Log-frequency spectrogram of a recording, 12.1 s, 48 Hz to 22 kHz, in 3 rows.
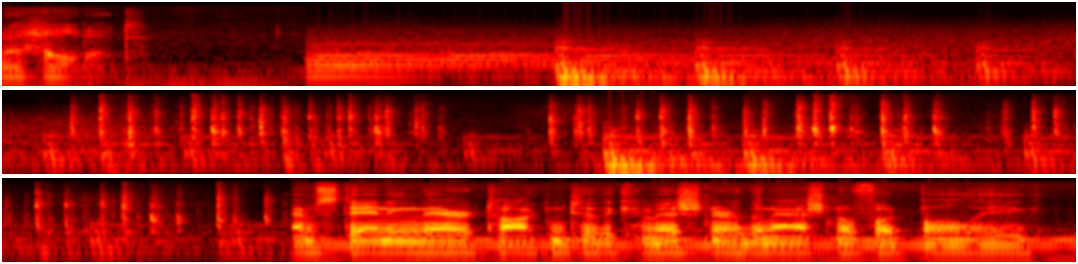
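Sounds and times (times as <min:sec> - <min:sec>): background music: 0:01.2 - 0:12.0.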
